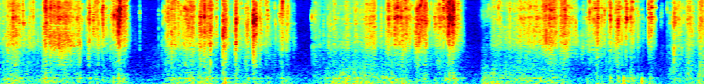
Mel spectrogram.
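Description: Long chrome nails tap and rake through a pile of mini pink wooden clothespins. The result is a dense, bright clatter of small clicks and rattles, almost all high in pitch with little low end, broken by short quiet gaps between passes.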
